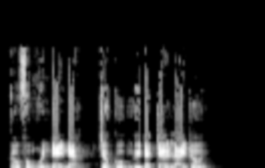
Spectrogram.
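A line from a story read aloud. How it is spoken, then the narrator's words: Laughing loudly from afar. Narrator (Vietnamese): Hạ Nhất Minh từ rất xa đã cười lớn rồi nói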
